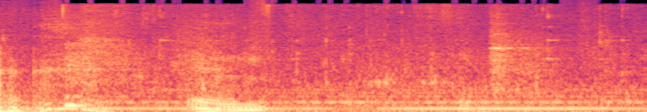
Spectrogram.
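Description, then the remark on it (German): A drink is poured into a glass with a gurgling, rising tone, followed by brief sipping sounds during a drinking break. A faint steady hum and some low voice sounds run underneath. “Entschuldige bitte, aber wir müssten regelmäßige Trinkpausen haben.”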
